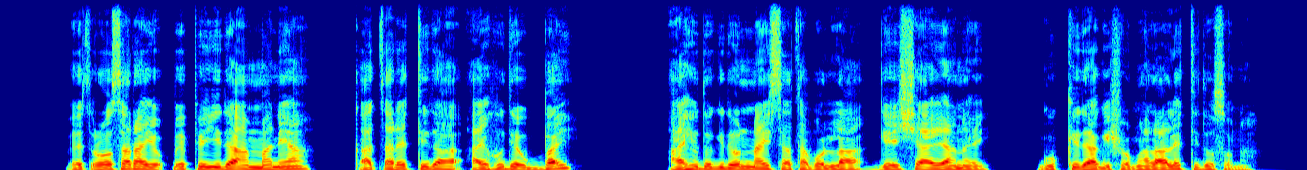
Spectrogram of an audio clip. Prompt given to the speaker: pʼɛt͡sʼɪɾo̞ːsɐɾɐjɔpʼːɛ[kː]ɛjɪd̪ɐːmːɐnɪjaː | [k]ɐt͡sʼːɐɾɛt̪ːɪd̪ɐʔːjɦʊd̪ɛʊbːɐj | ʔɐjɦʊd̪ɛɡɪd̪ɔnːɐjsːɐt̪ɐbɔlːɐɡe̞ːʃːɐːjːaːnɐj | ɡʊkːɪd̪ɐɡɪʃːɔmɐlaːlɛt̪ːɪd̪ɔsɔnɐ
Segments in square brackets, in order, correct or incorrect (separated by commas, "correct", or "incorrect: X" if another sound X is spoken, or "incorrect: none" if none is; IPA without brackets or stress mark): incorrect: pː, incorrect: kʼ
